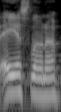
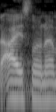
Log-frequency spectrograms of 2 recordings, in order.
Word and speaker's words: Eyasluna: And I know that some people pronounce it Eyasluna, but I've always pronounced it Eyasluna my entire life, even when I was a kid playing D1, so we're going to call it Eyasluna today.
